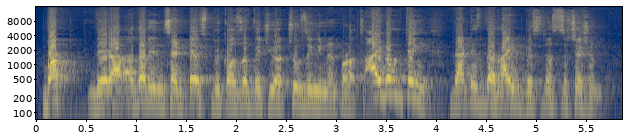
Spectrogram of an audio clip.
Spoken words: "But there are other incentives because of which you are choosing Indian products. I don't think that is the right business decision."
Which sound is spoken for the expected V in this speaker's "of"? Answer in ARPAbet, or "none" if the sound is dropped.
V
